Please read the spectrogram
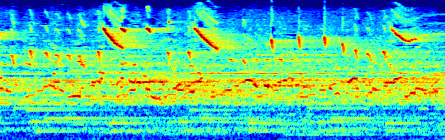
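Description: Orchestral music with no singing: rapid, twittering high figures and repeated quick downward swoops in the top register over held lower notes.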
